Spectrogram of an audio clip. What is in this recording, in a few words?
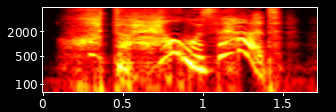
reaction negative, teen girl; voice; source engine; left 4 dead 2; survivor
